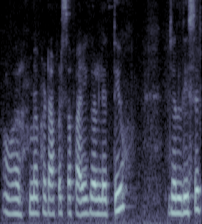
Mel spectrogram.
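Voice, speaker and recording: A woman's voice: mid-range voice, little pitch movement, normal speed, mellow. A woman talking casually and chattily to her viewers as she vlogs her daily home routine. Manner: chatty, addresses viewers as friends and family.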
